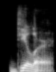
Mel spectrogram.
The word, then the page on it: dealer: American English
